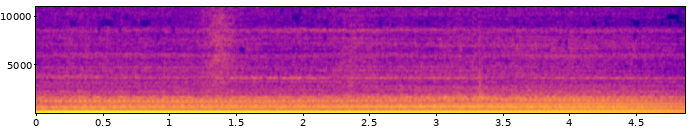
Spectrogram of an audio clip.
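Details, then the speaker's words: Eberspächer Hydronic S3 diesel coolant heater system (AquaSystem) in a camper van, heater not yet fired: the commanded water pump circulates coolant from the tank through the heater and floor while bleeding air, with a smooth, constant low hum. Normal. "As you can hear, the water pump is running. So we have the coolant coming down from the tank into the pump, through the heater, and back up through the floor into the system."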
